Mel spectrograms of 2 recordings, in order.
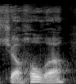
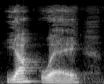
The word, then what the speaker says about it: Yahweh: The old translations was Jehovah, but that's not the correct pronunciation. It's Yahweh, the God of your fathers, the God of Abraham, the God of Isaac, and the God of Jacob has sent me to you.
